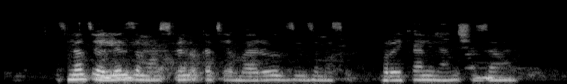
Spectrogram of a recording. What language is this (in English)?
Swahili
